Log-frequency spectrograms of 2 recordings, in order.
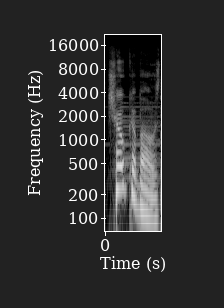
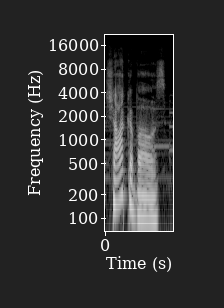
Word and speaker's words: Chocobos: chabos in the finals the pronunciation is all wrong it's chocobos not chabos that's funny cuz I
